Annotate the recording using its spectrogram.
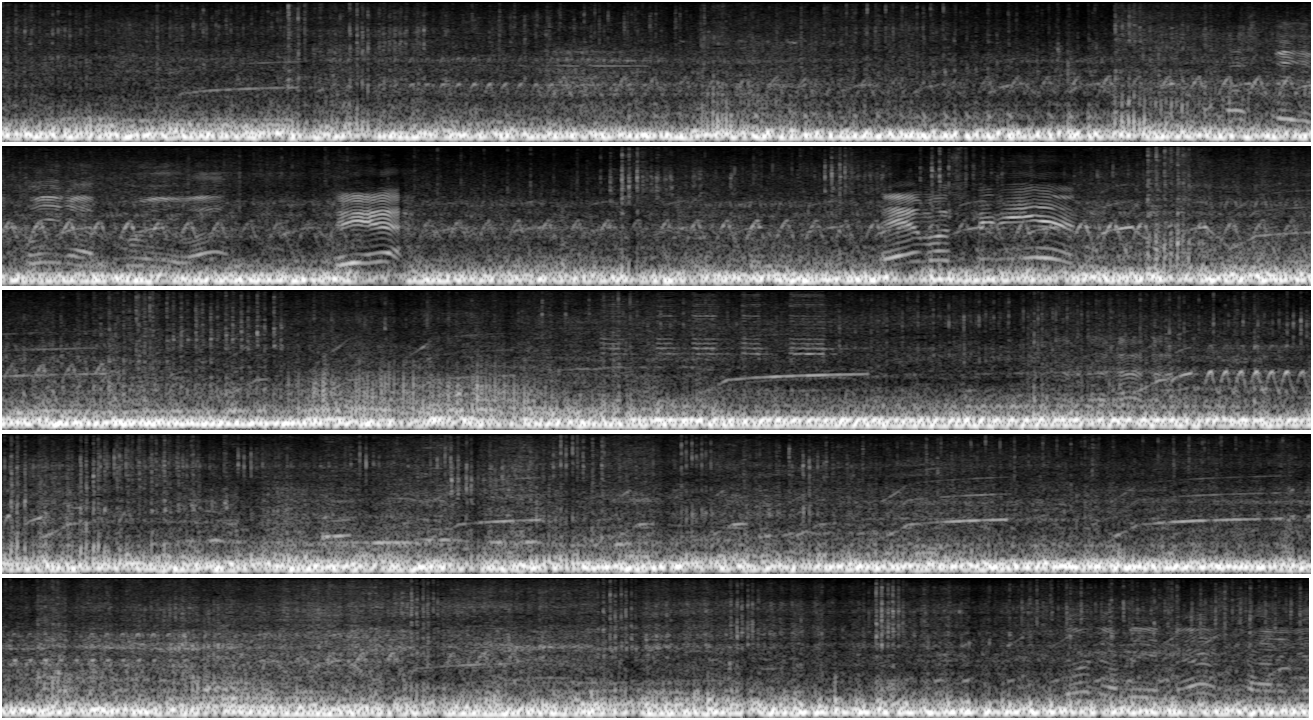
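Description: A steady procession of cruiser and touring motorcycles passes at low speed, their engines making a continuous deep rumble. Short high sliding, siren-like tones sound over the engines every couple of seconds, with a longer rising, wavering one about a third of the way in.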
